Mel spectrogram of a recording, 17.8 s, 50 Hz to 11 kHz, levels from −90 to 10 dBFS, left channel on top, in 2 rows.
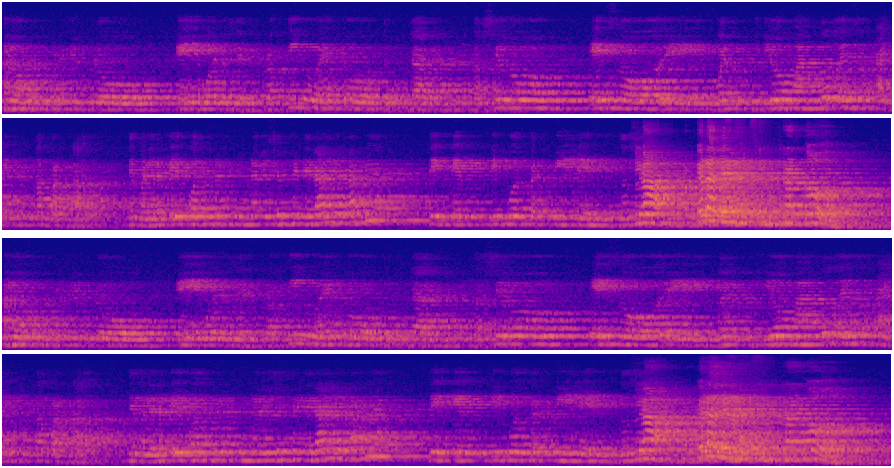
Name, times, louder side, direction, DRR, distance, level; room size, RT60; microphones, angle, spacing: voice 1, 0.0-1.4 1.7-5.5 5.9-9.8 10.1-12.7 13.1-15.4 15.8-16.5, equal, 25° left, -5 dB, 1.4 m, -34 dB
voice 2, 15.2-17.2, left 2 dB, 55° left, -2 dB, 1.1 m, -26 dB
9.1 x 5.2 x 4.6 m, 2.6 s
head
